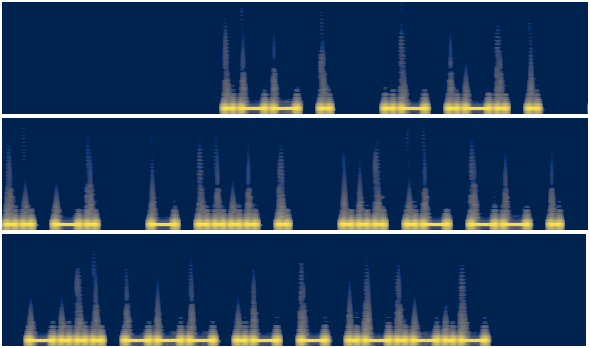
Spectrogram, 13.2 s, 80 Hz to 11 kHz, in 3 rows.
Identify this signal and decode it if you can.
Morse code, heard as a keyed tone, about 20 wpm, 700 Hz. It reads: WE ARE IN THE SAME BOAT.
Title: Sentences with 3-Word Phrases - Spoken Beginning - 20wpm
